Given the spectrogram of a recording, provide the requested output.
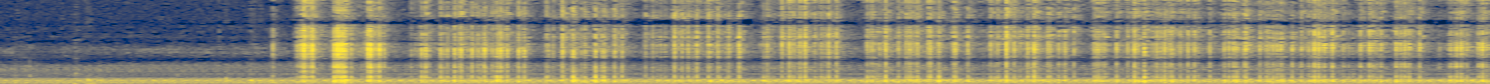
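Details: Engine-drive welder with wire feeder doing short-circuit MIG after voltage adjustments fixed earlier sputtering. Even, steady crackle like frying bacon over a low engine drone, no sputtering or popping; steady MIG arc.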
